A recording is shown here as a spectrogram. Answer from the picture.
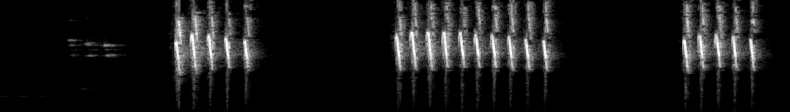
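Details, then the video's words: Three bursts of rapid, piercing chit notes from a velvet-fronted nuthatch, the middle burst longest at about ten notes, preceded by a few soft faint chips. "suara burung rambatan paruh merah"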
